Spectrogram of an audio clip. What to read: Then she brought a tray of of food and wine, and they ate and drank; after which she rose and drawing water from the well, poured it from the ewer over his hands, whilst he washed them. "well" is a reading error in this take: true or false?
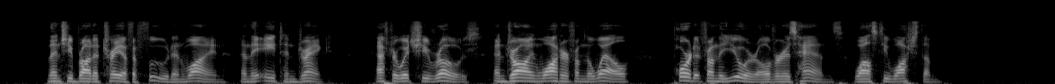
false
